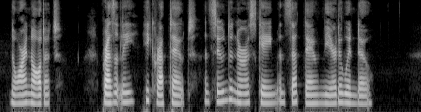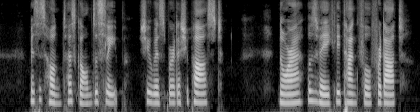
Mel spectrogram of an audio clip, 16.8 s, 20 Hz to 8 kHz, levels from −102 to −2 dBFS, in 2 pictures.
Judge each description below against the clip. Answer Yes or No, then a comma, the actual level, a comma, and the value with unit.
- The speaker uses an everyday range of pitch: No, narrow, 2.1 semitones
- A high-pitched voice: Yes, high, 195 Hz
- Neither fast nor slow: No, slow, 120 wpm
